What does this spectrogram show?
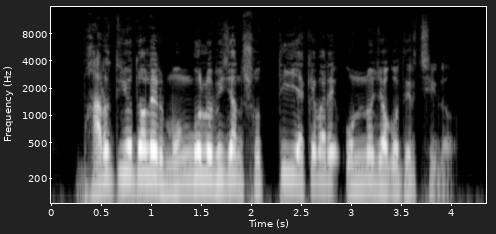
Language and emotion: Bengali, surprised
